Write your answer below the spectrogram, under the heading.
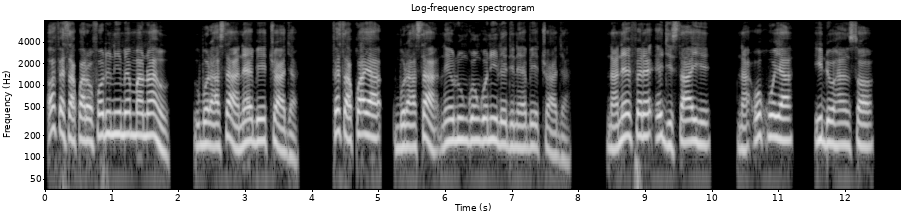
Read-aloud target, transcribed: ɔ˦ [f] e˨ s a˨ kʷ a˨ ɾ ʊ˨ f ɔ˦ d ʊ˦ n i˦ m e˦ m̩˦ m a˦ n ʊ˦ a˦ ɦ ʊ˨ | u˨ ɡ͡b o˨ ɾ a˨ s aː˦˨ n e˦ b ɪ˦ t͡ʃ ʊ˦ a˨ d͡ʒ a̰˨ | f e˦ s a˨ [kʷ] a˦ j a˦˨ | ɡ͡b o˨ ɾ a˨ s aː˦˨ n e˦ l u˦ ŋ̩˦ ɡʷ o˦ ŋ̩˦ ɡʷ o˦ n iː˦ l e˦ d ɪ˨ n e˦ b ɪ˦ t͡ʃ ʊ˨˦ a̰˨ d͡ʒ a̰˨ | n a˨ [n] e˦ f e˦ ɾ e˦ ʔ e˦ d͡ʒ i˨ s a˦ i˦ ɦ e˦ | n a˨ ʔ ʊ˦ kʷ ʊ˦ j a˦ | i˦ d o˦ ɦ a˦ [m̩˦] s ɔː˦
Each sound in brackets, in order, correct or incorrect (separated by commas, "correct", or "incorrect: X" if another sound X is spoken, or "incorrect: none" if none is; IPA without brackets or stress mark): correct, correct, correct, incorrect: n̩˦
